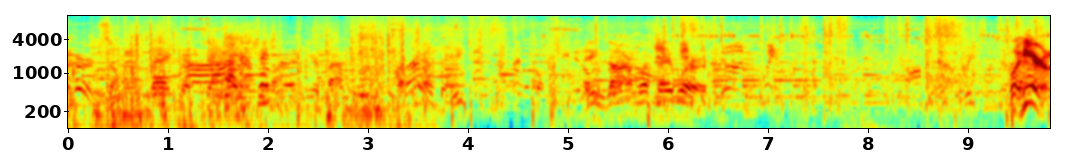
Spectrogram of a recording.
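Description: Horse hooves clip-clop on a trail in the video game Red Dead Redemption, a rhythmic trot heard under ongoing character dialogue and background game sound.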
